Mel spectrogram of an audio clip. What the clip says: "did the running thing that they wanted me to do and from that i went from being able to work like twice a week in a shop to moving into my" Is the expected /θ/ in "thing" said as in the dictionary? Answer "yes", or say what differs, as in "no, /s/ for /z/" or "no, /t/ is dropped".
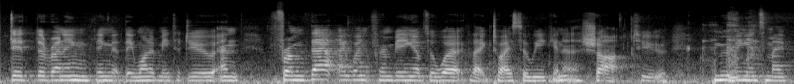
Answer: yes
